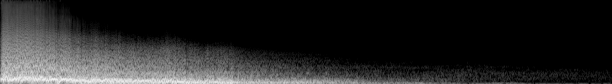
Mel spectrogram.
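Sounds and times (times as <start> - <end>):
two nuclear missiles launching: 0.0 - 4.3.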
